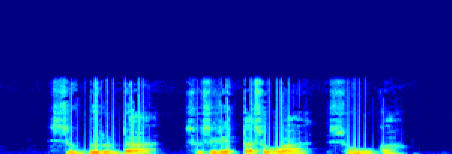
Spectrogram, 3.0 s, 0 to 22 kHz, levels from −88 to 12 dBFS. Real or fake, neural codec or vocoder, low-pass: fake; vocoder, 44.1 kHz, 128 mel bands every 256 samples, BigVGAN v2; 10.8 kHz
